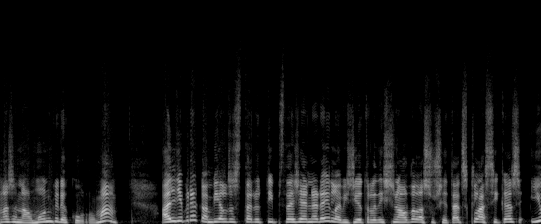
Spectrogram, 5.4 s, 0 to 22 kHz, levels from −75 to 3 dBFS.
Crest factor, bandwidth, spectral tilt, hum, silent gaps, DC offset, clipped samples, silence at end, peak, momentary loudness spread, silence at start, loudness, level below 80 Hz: 22 dB; 15.5 kHz; -3.5 dB/octave; none; none; under 0.1%; under 0.1%; 0 s; -2 dBFS; 6 LU; 0 s; -23 LUFS; -70 dBFS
